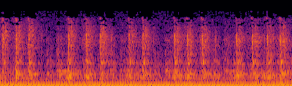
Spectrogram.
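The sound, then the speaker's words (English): Steady, rapid mechanical typewriter keystrokes clatter in a continuous rhythm, with a low constant hum underneath and no voices. “Well, the truth is that the typewriter, or rather, Mr.”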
